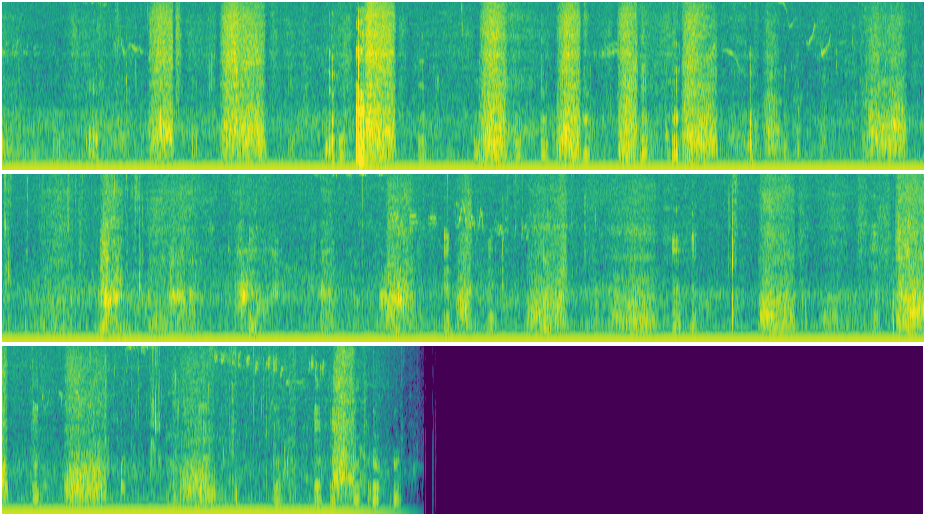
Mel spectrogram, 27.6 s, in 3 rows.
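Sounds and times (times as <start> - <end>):
several pigs grunting in a field: 0.6 - 8.0, 8.6 - 22.5.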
